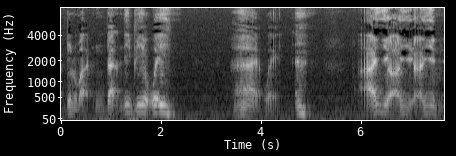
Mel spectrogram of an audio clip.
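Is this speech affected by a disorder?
Yes: cerebral palsy; uses wheelchair.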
